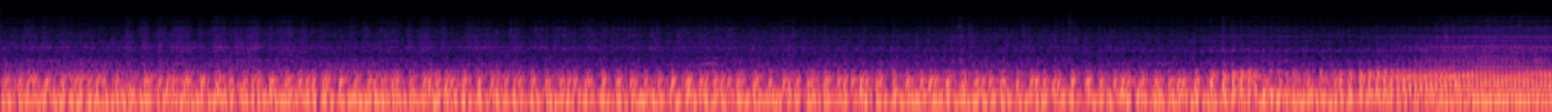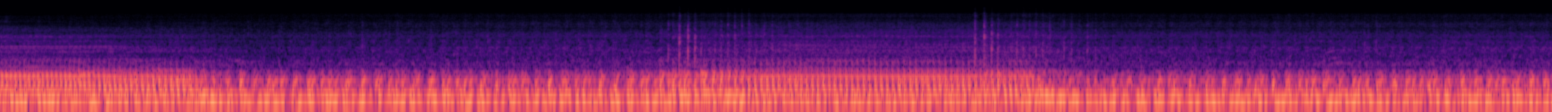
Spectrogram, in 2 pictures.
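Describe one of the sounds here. Quad bike engines idle with a low, steady rumble close by.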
